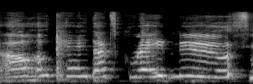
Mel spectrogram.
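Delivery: high, stretched-out congratulations; feigned delight. Retold or imitated. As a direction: humour them with sugary fake cheer. Feigned delight at delusional claim.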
